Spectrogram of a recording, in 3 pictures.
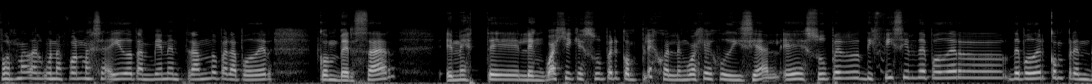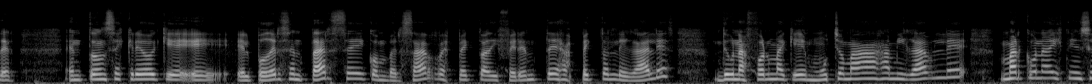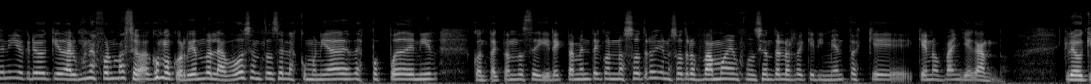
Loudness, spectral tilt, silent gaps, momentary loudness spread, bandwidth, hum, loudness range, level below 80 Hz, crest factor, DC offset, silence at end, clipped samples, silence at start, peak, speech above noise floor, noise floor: -28 LUFS; -4.5 dB/octave; none; 8 LU; 15 kHz; none; 3 LU; -54 dBFS; 20 dB; under 0.1%; 0 s; under 0.1%; 0 s; -8 dBFS; 23 dB; -50 dBFS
